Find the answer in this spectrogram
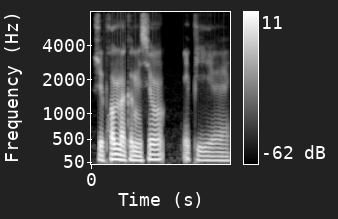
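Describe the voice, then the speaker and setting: Low flat-voiced French man in his forties. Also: clear, resonant tone, no room sound. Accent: French, from Lyon. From France. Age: 40s. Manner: unhurried, hesitant storytelling. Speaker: podcast guest, luxury goods broker. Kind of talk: conversational interview. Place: podcast studio.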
